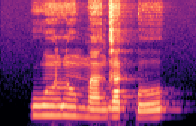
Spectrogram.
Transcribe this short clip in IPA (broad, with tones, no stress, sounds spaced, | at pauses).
w ũ˦ l ũ˦˨ m ã˨˦ ɡ a˦˨ k͡p o˨˦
